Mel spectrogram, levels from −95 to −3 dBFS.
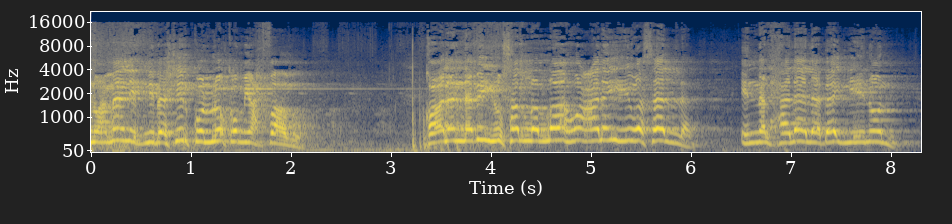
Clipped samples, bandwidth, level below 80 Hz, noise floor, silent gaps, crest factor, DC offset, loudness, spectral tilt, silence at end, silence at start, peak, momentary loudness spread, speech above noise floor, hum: under 0.1%; 16.5 kHz; -42 dBFS; -36 dBFS; none; 12 dB; under 0.1%; -12 LUFS; -3.5 dB/octave; 0.15 s; 0 s; 0 dBFS; 10 LU; 24 dB; none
